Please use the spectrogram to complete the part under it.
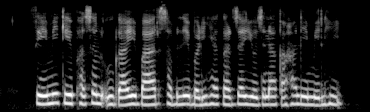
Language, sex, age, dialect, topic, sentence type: Chhattisgarhi, female, 18-24, Northern/Bhandar, agriculture, question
